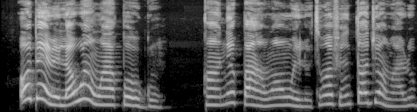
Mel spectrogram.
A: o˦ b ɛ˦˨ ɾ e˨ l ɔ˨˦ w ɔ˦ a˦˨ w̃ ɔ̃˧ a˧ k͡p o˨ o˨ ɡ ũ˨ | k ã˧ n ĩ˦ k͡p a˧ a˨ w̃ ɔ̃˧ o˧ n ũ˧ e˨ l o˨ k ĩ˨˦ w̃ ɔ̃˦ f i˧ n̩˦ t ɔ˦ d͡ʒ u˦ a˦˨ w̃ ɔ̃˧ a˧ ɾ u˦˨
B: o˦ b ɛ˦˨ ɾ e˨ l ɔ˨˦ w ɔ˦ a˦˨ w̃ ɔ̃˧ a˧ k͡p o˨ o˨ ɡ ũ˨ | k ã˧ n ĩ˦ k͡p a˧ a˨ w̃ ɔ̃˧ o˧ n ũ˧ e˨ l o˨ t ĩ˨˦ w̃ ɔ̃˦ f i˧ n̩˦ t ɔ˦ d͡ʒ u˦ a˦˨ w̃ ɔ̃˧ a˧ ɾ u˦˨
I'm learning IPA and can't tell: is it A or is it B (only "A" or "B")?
B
